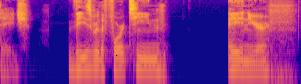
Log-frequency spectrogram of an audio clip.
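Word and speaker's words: Ainur: from the first age these were the 14 aeonier i think is the proper pronunciation who actually helped sing ia the universe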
